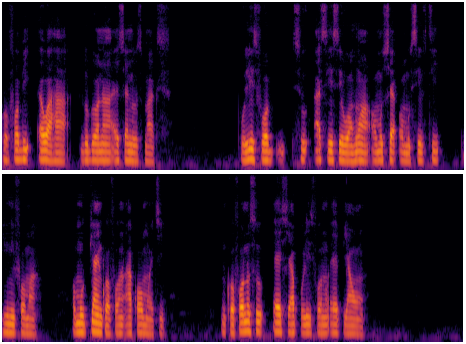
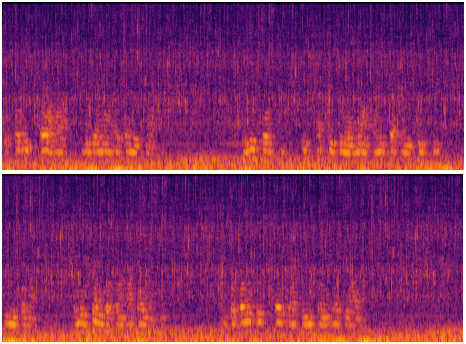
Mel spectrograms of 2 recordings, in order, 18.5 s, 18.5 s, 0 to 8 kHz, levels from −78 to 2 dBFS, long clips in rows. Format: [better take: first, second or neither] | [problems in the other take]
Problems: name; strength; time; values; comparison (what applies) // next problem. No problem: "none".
first | background sound (Stream); 2 dB above the speech // room echo; dies away in 0.5 s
